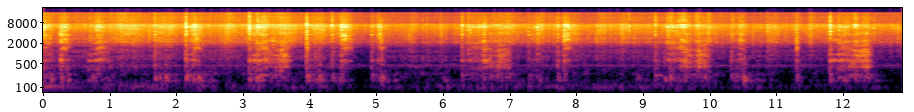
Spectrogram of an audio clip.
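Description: Flat beans with a pinch of turmeric fry in a pan while being stirred. Rhythmic scraping strokes recur over a continuous sizzle, close by and without speech.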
